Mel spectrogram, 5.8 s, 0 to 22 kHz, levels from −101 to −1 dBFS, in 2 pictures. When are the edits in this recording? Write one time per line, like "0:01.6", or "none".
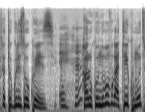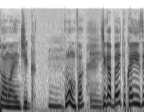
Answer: none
